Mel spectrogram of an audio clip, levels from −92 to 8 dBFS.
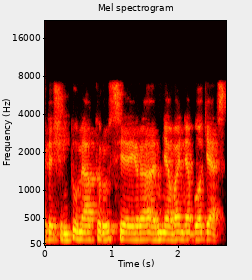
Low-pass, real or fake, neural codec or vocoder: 7.2 kHz; real; none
